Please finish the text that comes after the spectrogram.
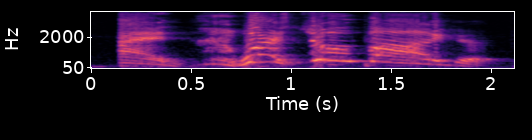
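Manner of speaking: shouting. Asking the others where Junebug is, yelling. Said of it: "Why are you yelling?".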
